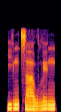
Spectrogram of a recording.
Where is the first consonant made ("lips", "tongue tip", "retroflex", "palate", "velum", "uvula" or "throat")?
palate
